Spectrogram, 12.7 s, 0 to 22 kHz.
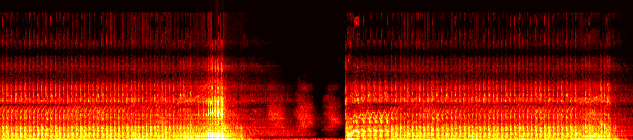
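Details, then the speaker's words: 1985 Ford F250 with 12v Cummins swap, cold start around 24°F after sitting overnight, no grid heater, timing turned up: rough clattering start, stumbles near silent two seconds, catches and runs unevenly; air leak at overflow valve. "it has a small air leak from the overflow valve i need to replace that so it's gonna it's gonna do a pretty good hard start and then probably die and then start again"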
